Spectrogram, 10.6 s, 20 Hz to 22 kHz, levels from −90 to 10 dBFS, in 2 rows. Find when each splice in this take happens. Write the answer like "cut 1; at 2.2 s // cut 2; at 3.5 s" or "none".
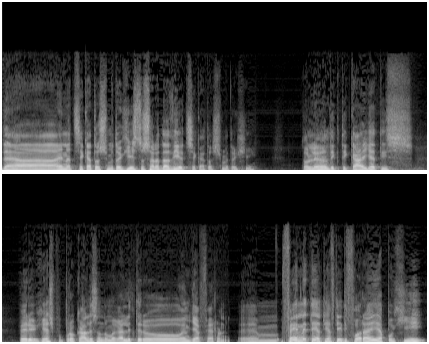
cut 1; at 8.1 s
